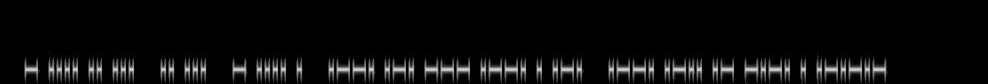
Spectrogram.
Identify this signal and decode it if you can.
Morse code, heard as a keyed tone, about 29 wpm, 700 Hz. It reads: THIS IS THE PROPER PLACE.
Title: Sentences from Top 1000 Words - Review Part 5 - 30wpm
